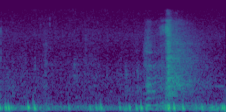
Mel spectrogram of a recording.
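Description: Faint footsteps: a string of low, dull thumps, several a second, with a short breathy hiss near the end.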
